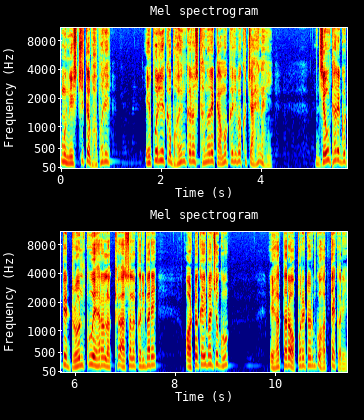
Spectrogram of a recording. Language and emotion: Odia, fearful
